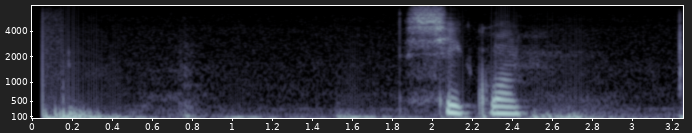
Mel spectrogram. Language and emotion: Russian, neutral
